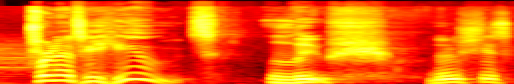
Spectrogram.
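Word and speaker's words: louche: The word in question rhymes with the French words for shower, fly and mouth. Trinity Hughes. Loosh.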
